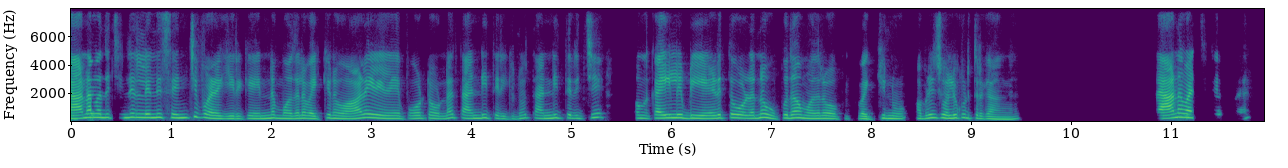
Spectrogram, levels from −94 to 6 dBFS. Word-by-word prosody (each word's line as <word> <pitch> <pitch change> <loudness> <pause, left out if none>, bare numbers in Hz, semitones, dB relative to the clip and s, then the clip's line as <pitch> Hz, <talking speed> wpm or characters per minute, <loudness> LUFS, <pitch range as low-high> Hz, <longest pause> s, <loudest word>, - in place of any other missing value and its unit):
நானா 210 +6 +6
வந்து 255 0 +1
சின்னதுலருந்தே 260 +1 +2
செஞ்சு 245 +5 +2
பழகியிருக்கேன், 185 -3 -1
என்ன 215 +3 0
முதல்ல 195 +1 0
வெக்கணும். 195 +1 -2
வாழை 210 +8 +2
இலையிலய 195 -4 +1
போட்ட 200 +1 -4
உடனே 215 +6 -4
தண்ணி 210 +3 0
தெறிக்கணும். 190 +5 -8
தண்ணி 205 +3 0
தெறிச்சு. 220 +6 -4 0.4
அவுங்க 215 -2 -4
கைல 235 +2 +5
இப்டி 215 -1 0 0.2
எடுத்த 225 +3 -1
உடனே, 215 +4 +1
உப்பு 205 +6 -3
தான் 235 -2 +3
முதல்ல 195 0 +1
ஒ - - -6 0.3
வெக்கணும். 180 +3 -2
அப்டின்னு 235 +5 0
சொல்லிக் 225 +2 +2
குடுத்துருக்காங்க! 175 -9 -3 1.5
நானும் 245 +7 +6
வச்சிட்டுருப்பேன். 375 - -4
210 Hz, 155 wpm, -23 LUFS, 195-235 Hz, 1.5 s, நானா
